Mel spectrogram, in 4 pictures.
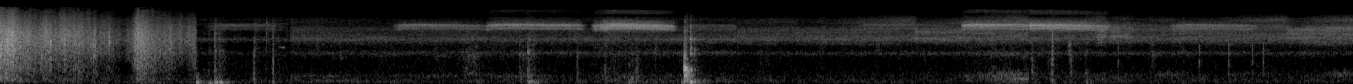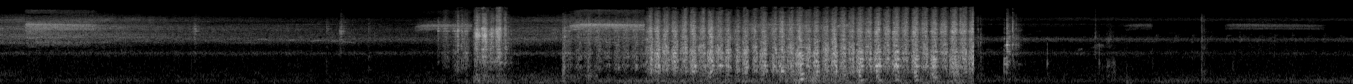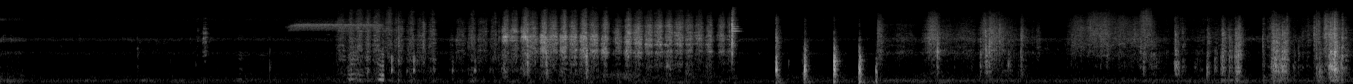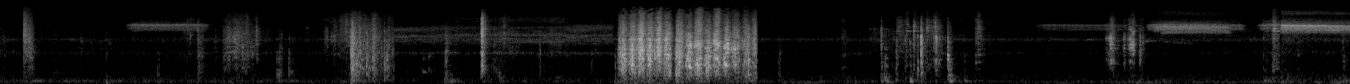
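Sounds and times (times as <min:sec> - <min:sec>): high-pitched insect drone: 0:00.0 - 0:27.3, 0:29.9 - 0:34.6, 0:41.8 - 0:42.8, 0:50.9 - 0:54.0
insects chirping: 0:00.0 - 0:54.0
rapidly pulsing insect buzz: 0:17.7 - 0:23.3, 0:30.2 - 0:34.4.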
